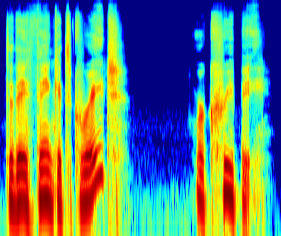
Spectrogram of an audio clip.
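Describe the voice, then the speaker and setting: A man hosting a podcast, reading scripted narration in a measured way. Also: on the high side, dark tone, breathy edge, no room sound, studio quality. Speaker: podcast host.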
